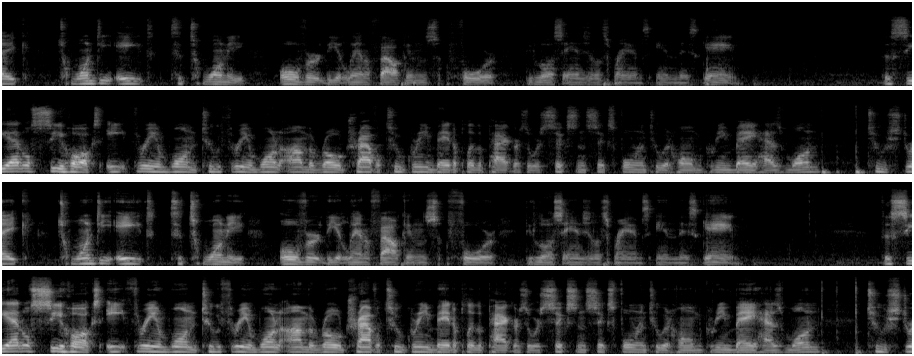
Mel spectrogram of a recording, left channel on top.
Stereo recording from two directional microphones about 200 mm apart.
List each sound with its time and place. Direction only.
0.0 s speech: 15° right (ahead or behind)
5.5 s speech: 15° right (ahead or behind)
8.8 s speech: 15° right (ahead or behind)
